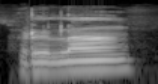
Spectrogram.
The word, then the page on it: rwlañ: Apatani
